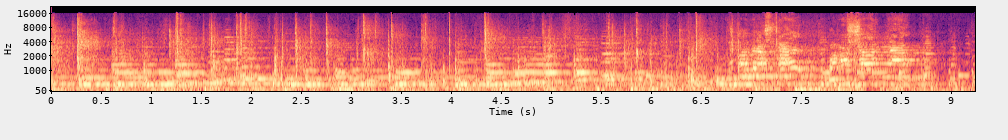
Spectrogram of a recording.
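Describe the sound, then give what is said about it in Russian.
A peasant boy dances the Kamarinskaya, then everyone joins in. Dancers stamp and tap on a stage floor in quick, uneven bursts over loud, lively folk-style music with sustained melodic tones throughout. “Он танцует Камаринскую. Все тоже начинают танцевать.”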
